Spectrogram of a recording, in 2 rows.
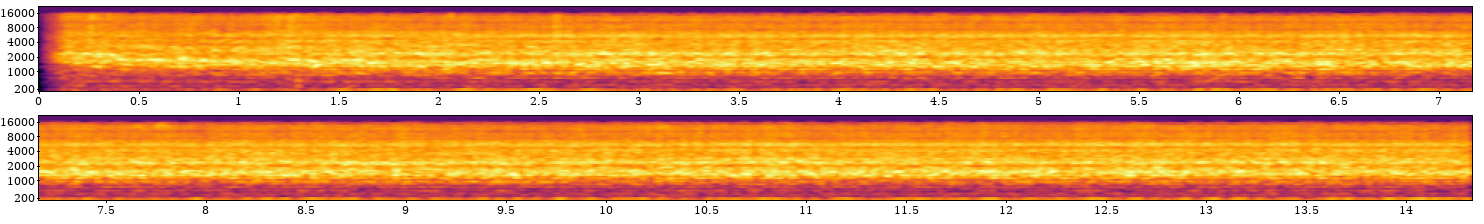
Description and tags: Foley, Street, Ventilation, Hum 03
Vent, Foley, Background, Recording, Hum, Ambience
